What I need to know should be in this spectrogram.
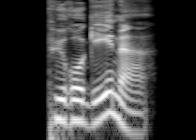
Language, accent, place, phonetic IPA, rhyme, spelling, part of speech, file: German, Germany, Berlin, [pyʁoˈɡeːnɐ], -eːnɐ, pyrogener, adjective, De-pyrogener.ogg
- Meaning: inflection of pyrogen: 1. strong/mixed nominative masculine singular 2. strong genitive/dative feminine singular 3. strong genitive plural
